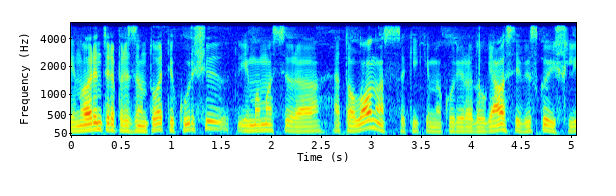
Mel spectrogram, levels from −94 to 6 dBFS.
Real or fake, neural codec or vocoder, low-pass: real; none; 5.4 kHz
